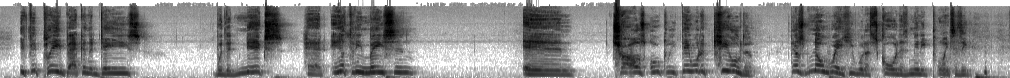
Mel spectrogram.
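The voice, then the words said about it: Put-on New York accent. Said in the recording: “It's the only New York accent I have.”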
